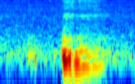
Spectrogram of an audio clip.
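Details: Indoor dog snoring: one low, rumbling snore swells in just before the first second and fades over about half a second, framed by faint, softer breaths in a quiet room.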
